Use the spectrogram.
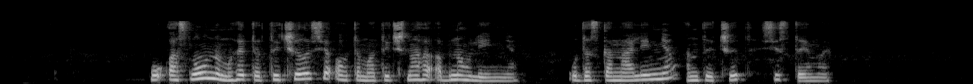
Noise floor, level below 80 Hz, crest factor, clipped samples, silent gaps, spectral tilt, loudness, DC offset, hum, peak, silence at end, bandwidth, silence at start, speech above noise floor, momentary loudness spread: -70 dBFS; -64 dBFS; 18 dB; under 0.1%; none; -5 dB/octave; -23 LUFS; under 0.1%; none; -6 dBFS; 1.45 s; 8.2 kHz; 1.5 s; 48 dB; 12 LU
